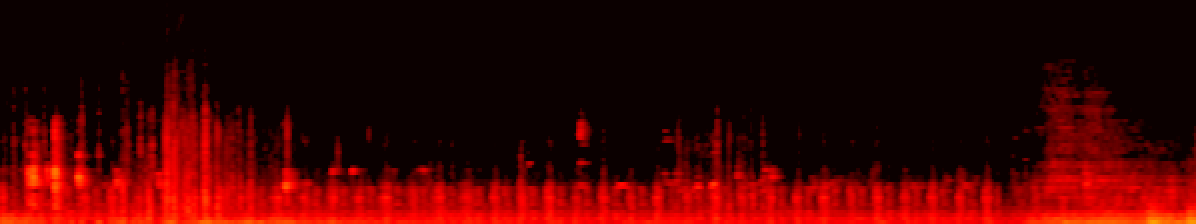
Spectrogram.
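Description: Wolves snarl and growl while fighting.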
